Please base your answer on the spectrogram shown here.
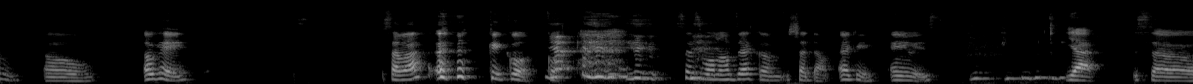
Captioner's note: laugh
